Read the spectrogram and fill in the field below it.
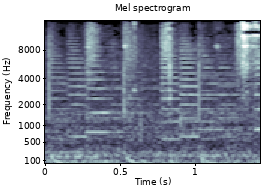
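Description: A car engine revs hard during a California smog check at a test station, a loud, sustained roar with a couple of surging pitch swells across a short burst.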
